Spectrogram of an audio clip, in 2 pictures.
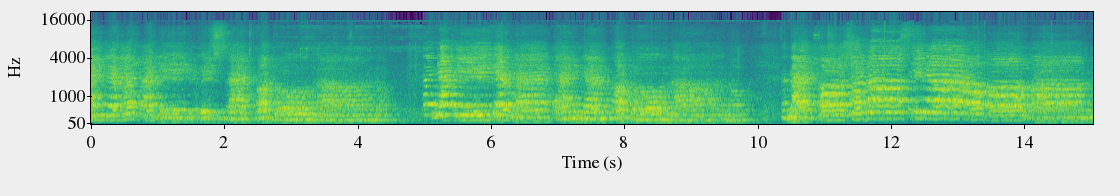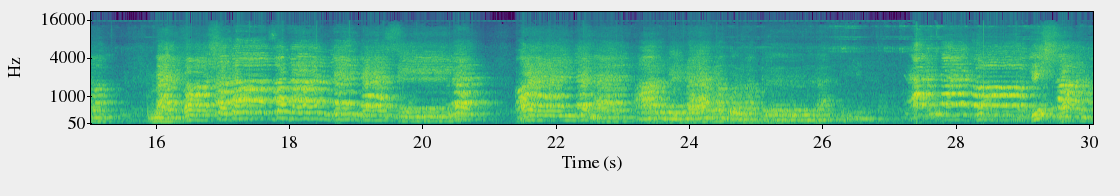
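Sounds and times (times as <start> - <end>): women's choir singing: 0.0 - 30.0
breaths: 10.0 - 10.4, 21.0 - 21.4.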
